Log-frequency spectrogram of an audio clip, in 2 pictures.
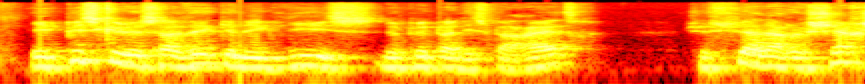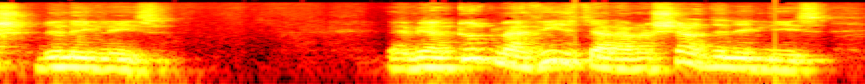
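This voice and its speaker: This man's voice is fairly high and somewhat breathy. He talks at a moderate pace. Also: ordinary pitch variation. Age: 60s. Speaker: priest. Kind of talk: religious talk. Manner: halting.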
